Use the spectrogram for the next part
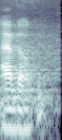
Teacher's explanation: Jadi kumnya yang pertama itu nggak usah ditahan Pak ya, jadi itu kan idhar jadinya ya.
